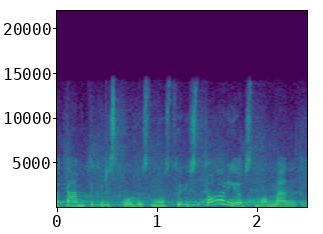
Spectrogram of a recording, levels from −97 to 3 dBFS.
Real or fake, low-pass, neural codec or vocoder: real; 14.4 kHz; none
